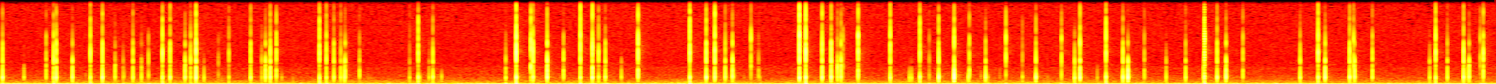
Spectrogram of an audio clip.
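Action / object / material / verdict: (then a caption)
tap / smartphone in a plastic case / plastic / none. Long nails tap rapidly on a smartphone in a black case held horizontally, giving a steady stream of many quiet, sharp, dry clicks with bright edges and no ring. A constant low hum sits beneath the irregular patter of taps for the whole clip.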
